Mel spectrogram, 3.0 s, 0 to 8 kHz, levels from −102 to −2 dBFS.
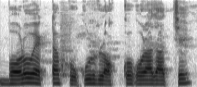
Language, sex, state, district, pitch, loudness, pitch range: Bengali, male, West Bengal, Alipurduar, 135 Hz, -15 LUFS, 125-145 Hz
